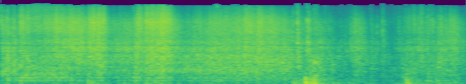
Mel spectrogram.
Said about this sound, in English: And that, that is aluminum foil. Because in order to bake in a water bath with a springform pan, you need to line the bottom of the pan on the outside with typically aluminum foil.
